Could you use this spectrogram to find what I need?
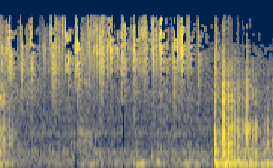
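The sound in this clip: Dice rolled for a reroll in a Fate Core tabletop roleplaying game, a light, continuous rattling patter of clicks that swells into a louder burst of tumbling clatter near the end.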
